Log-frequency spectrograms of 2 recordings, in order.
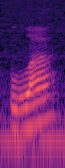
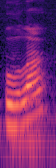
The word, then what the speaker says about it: bula: It's called bula, and it basically means hello. How are you? So How you say it everybody- again? Bula. Bula. It's B-U-L-A, bula, and everybody screams at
